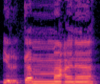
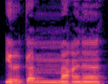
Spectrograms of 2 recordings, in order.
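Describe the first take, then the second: No difference in how they are said.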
